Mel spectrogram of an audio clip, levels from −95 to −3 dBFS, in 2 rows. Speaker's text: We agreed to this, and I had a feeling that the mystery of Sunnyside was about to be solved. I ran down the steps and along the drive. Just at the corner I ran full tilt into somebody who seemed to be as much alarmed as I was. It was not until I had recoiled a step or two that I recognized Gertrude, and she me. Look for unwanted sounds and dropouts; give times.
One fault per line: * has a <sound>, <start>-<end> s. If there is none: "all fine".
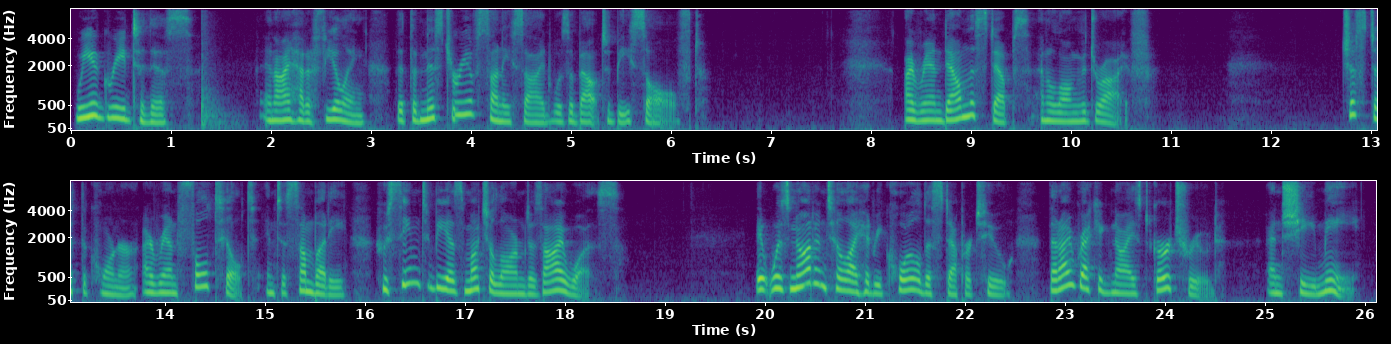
* has a thud, 1.3-1.8 s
